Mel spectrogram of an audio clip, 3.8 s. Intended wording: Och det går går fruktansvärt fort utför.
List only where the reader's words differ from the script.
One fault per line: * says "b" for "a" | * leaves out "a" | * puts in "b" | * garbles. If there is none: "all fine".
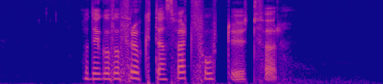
all fine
